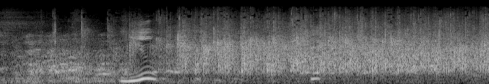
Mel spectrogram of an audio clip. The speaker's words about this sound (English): What's wrong with them people in the studio? Why are they clapping all the time for you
